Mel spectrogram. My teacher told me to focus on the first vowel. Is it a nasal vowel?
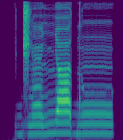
yes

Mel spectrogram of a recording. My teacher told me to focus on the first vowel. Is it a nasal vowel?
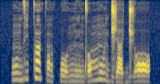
yes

